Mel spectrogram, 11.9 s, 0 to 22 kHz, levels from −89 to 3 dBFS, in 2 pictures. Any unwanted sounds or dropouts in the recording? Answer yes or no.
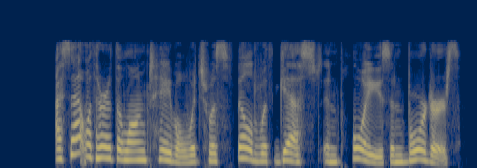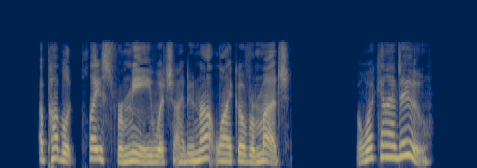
no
